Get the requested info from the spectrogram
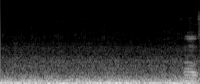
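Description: Steady low rumble of a car driving along a road, heard from inside the cabin: engine and tyre noise.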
